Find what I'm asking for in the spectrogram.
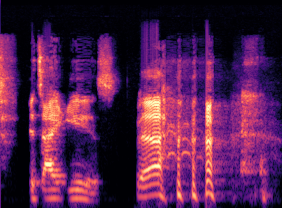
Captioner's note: laughs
